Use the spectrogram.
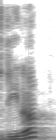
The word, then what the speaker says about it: Dinah: You would say Dinah. Her actual name is actually Dinah, so I'll be using that pronunciation. It's Dinah.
